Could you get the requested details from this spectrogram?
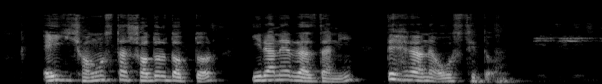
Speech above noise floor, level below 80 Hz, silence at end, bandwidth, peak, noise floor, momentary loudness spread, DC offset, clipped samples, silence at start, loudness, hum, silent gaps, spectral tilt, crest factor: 24 dB; -68 dBFS; 0.2 s; 11.5 kHz; -6 dBFS; -48 dBFS; 20 LU; under 0.1%; under 0.1%; 0.45 s; -24 LUFS; none; none; -5 dB/octave; 20 dB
